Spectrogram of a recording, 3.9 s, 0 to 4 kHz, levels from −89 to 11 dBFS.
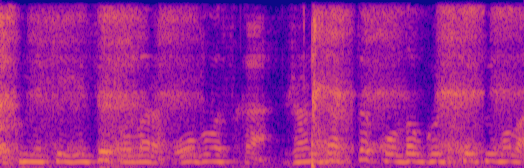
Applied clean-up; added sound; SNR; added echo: none; Breathing; 2 dB; reverberation time 0.3 s.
